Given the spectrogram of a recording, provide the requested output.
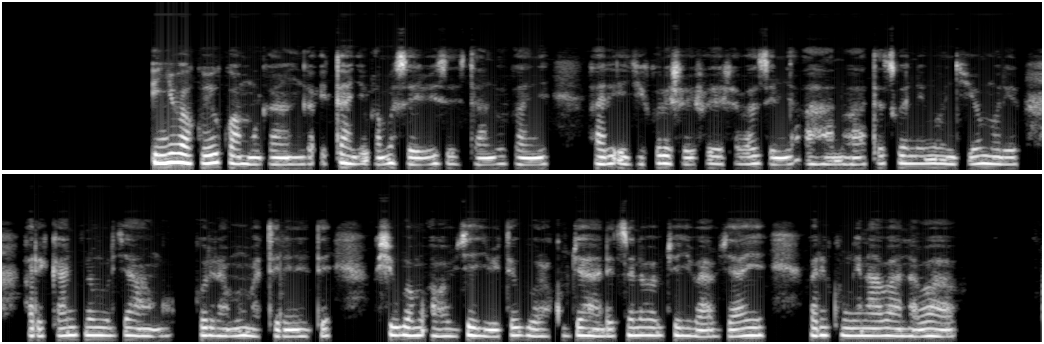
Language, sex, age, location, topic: Kinyarwanda, female, 18-24, Kigali, health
